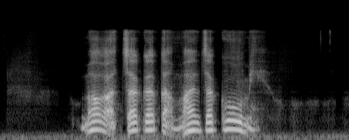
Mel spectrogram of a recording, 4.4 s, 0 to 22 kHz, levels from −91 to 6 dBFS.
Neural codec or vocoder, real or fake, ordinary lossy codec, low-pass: autoencoder, 22.05 kHz, a latent of 192 numbers a frame, VITS, trained on many speakers; fake; MP3, 96 kbps; 9.9 kHz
